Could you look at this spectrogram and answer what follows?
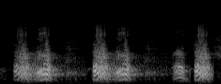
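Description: A dog barks loudly and close by in four sharp, evenly spaced woofs, with no other sounds between them.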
